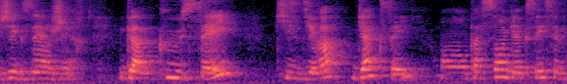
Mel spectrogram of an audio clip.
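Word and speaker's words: gakusei: k t P S le u ne se prononcera quasiment pas comme dans par exemple si j'exaggère gakus qui se dira gxi en passant gxi ça veut dire étudiant et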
